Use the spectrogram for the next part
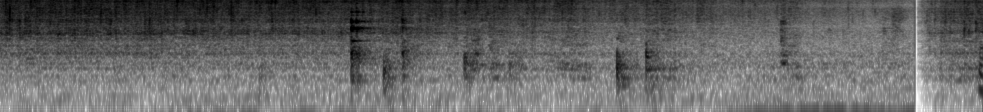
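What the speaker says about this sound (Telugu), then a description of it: "ఇవన్నీ వేసుకొని మంచిగా ఫ్రై చేసుకోవాలి." Tomato puree frying in a pan while fish biryani is prepared, a steady soft sizzle with occasional stirring scrapes and clinks, close and continuous with no talk.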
